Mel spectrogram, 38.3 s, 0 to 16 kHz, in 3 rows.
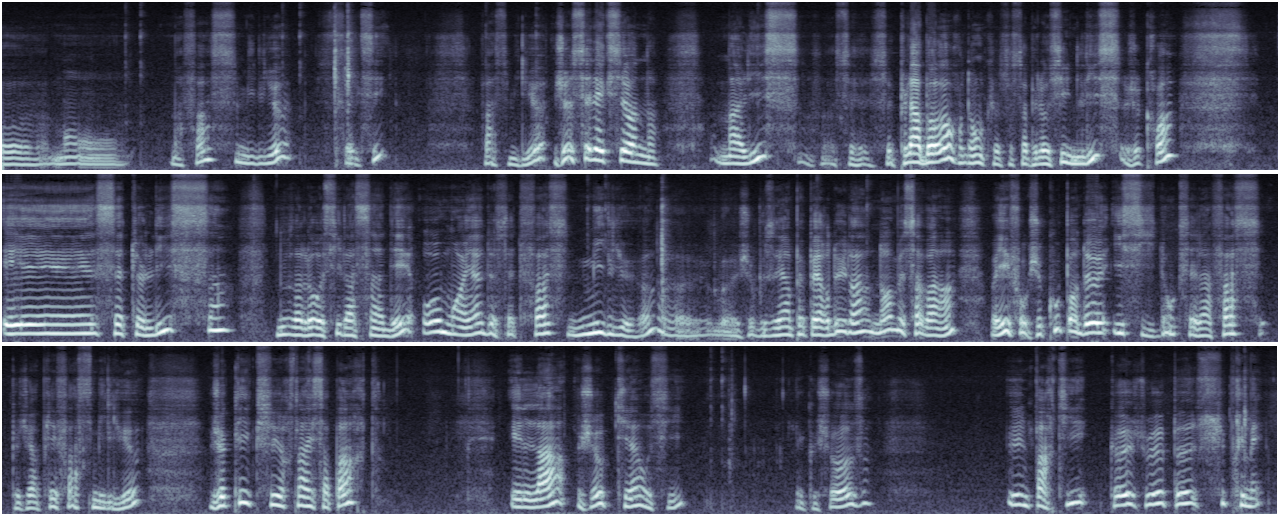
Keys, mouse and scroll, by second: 1.2 click, 2.7 click, 3.3 space, 4.8 click, 7.5 click, 8.6-11.2 scroll down 1, 14.5-15.2 drag, 18.5 ctrl+click, 20.2-20.8 scroll up 1, 28.4 click, 32.5 click, 32.9-35.8 scroll down 2, 35.8 click, 37.8 Delete.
